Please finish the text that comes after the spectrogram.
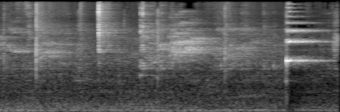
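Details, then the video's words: Black-capped lory, a talking parrot, bursts into one sudden, loud, harsh squawk with stacked harmonics near the end, after a few brief clicks and scratchy rustles over a steady background hiss. "Burung Nuri Kepala Hitam Warnanya Yang Indah Dan Bisa Ngomong"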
